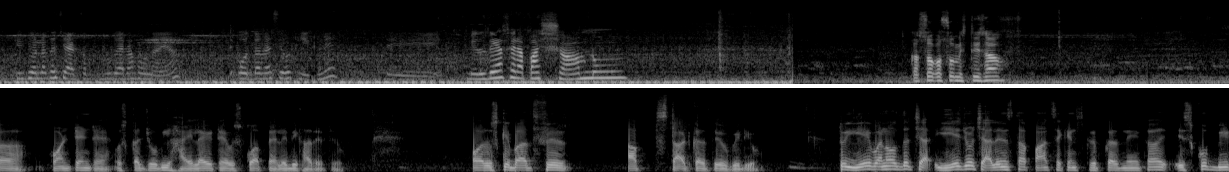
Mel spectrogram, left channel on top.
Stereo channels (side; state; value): both; different; correlation 0.01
